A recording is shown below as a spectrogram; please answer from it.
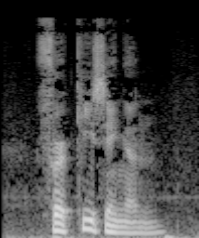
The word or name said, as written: verkiezingen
